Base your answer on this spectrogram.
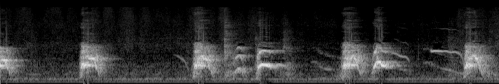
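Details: Toy Poodle barking: sharp, high yapping barks, some single and some in quick pairs, about seven in five seconds, over a low steady hum.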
